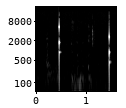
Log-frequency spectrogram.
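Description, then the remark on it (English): A clock ticking for a timed quiz: two crisp, bright ticks spaced about a second apart, standing out clearly against an otherwise quiet background with faint low rumble between them. “We got to start the clock. We will start the clock.”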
